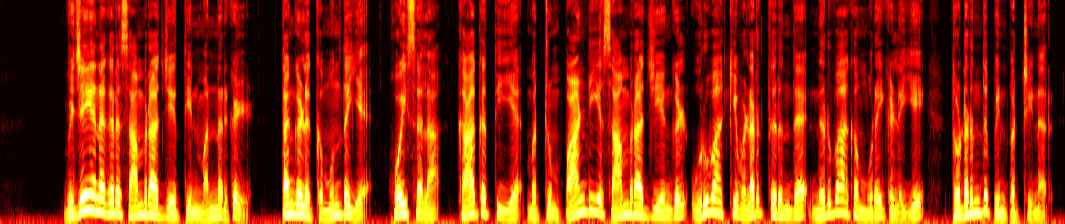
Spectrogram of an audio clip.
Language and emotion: Tamil, neutral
